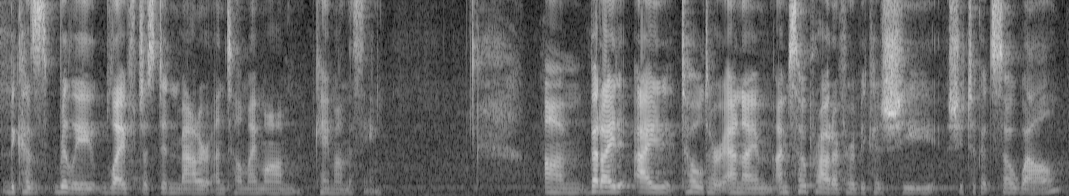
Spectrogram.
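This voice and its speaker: A middle-aged woman telling a personal family story in an interview, earnest and halting, with frequent ums and restarts. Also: fairly low pitch, fairly even intonation, sharp tone, slight background noise. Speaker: guest speaker.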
